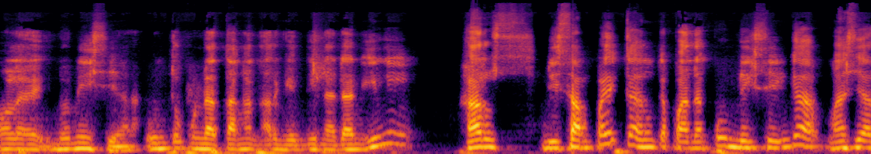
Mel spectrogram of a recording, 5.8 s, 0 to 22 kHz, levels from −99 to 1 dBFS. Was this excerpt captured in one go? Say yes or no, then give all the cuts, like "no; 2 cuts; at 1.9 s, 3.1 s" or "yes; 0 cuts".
yes; 0 cuts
